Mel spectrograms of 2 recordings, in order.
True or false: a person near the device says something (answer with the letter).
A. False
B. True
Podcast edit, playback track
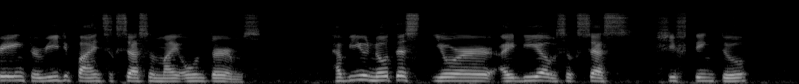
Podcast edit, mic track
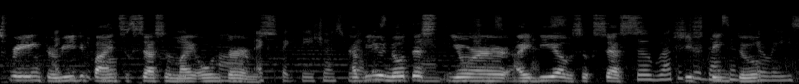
B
